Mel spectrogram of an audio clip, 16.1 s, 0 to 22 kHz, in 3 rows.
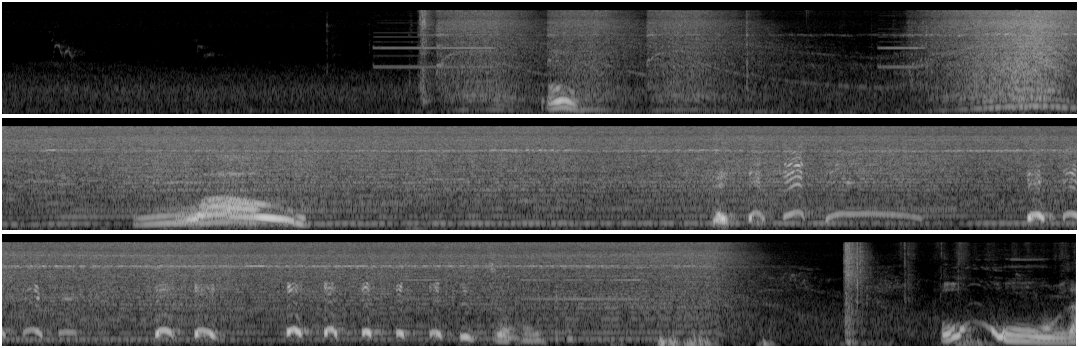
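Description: Holy Stone HS720 quadcopter's brushless motors spinning up after a short beep, then the propellers humming steadily with many overtones as it takes off and hovers. Near the end the hum cuts off suddenly as the lock button is held and the rotors stop, followed by a single knock as the drone drops onto the grass.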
